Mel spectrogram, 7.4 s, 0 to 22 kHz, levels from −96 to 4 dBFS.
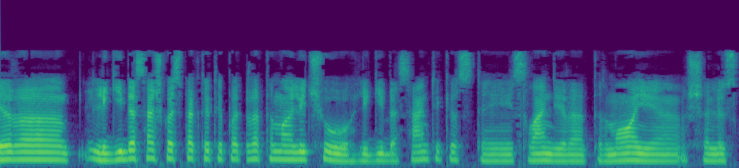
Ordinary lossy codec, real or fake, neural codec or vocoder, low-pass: MP3, 32 kbps; real; none; 7.2 kHz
